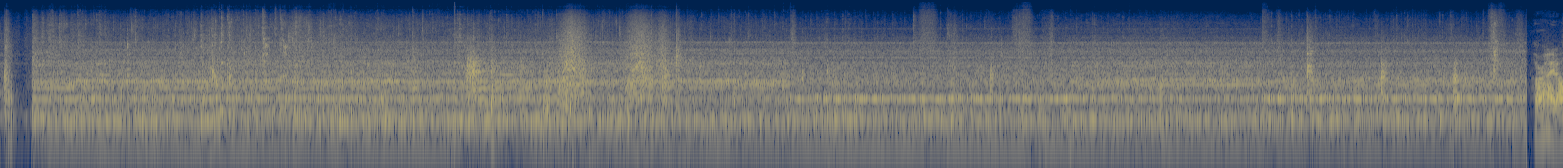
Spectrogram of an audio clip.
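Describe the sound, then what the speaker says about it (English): A meat grinder runs steadily, grinding bear meat for breakfast sausage through coarse and fine plates, with a constant mechanical whir and occasional clanks and surges throughout, running alone. "we're going to grind it twice. Once through a coarse plate and once through a fine plate."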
